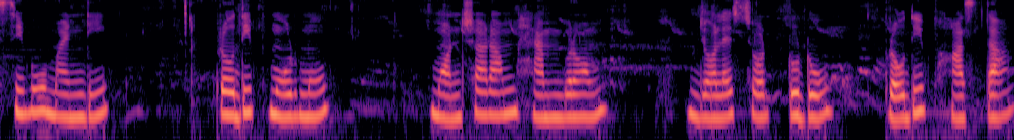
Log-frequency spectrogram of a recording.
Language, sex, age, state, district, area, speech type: Santali, female, 18-30, West Bengal, Bankura, rural, spontaneous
